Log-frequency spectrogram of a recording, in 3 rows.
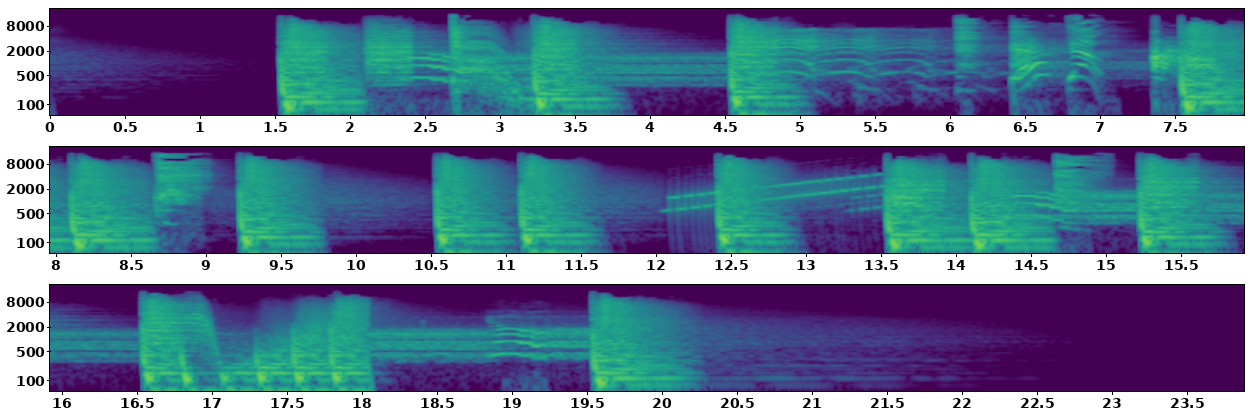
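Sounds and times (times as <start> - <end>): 
music without drums or bass: 1.6 - 5.2, 7.5 - 18.1, 19.6 - 22.2.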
